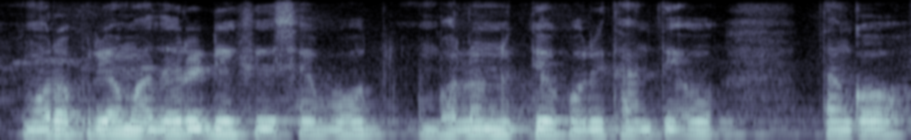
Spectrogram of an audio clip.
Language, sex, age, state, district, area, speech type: Odia, male, 18-30, Odisha, Rayagada, urban, spontaneous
